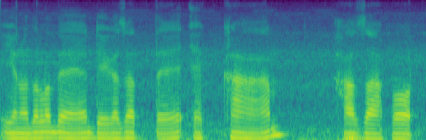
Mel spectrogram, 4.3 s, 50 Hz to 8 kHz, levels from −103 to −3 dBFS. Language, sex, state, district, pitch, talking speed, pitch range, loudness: Chakma, male, Tripura, Dhalai, 105 Hz, 100 wpm, 100-110 Hz, -17 LUFS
